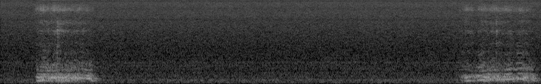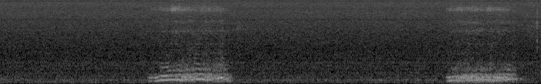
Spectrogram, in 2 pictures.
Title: Deepening the snore fest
